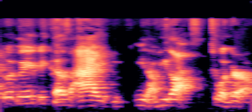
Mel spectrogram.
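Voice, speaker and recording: A woman talks at a fairly quick pace with an American accent. Noticeable background noise runs underneath. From US Midwest, Cincinnati, Ohio. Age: 60s. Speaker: masters sprinter. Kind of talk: interview.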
